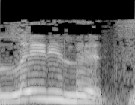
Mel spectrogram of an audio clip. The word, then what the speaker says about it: Lydz: And it's at the JCC, and there's lots of artists on, like Tanya Mullings, Jimmy Reed, yourself, Lady Lights. How do you say that name? Lids or Lights? – Lady Lits. – Lady Lits. All right, L-Y-D-Z.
